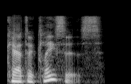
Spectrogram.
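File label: "cataclasis", British English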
